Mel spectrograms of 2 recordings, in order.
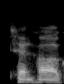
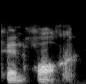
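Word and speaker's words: ten Hag: but anyway to go back to uh um ten hog or or actually his name in in Dutch is pronounced ten HW but um but no commentator no commentator is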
